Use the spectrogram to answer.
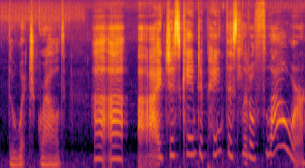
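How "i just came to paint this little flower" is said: fearful stammer, much higher pitch. Narrator reading Daffodilia's reply to the witch, Daffodilia stammering in fear. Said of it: "Daffodilia stammered in fear".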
